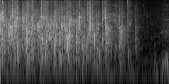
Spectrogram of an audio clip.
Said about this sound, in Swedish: Vi är så glada. En applåd.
